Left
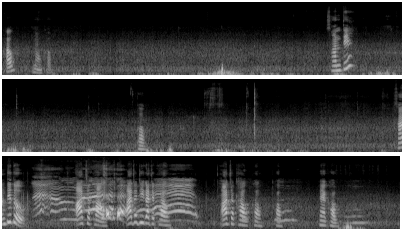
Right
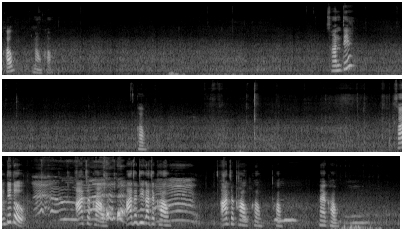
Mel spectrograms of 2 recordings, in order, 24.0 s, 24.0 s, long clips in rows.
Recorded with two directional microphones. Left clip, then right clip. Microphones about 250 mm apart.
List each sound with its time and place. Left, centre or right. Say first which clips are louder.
0.1 s speech: right 4 dB; centre
6.6 s speech: even; left
10.7 s speech: right 1 dB; left
15.9 s a woman's voice: right 1 dB; left; by 22.7 s centre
